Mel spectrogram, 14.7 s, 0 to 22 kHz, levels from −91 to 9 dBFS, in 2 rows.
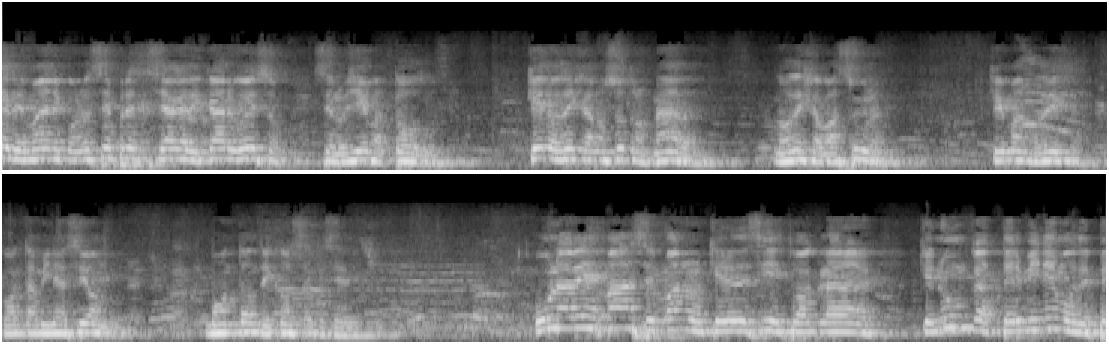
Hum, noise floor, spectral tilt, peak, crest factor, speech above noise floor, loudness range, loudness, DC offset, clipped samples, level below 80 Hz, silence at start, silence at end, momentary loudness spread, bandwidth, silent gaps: none; -34 dBFS; -6.5 dB/octave; 0 dBFS; 14 dB; 21 dB; 2 LU; -14 LUFS; 0.1%; under 0.1%; -44 dBFS; 0 s; 0 s; 14 LU; 9 kHz; none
